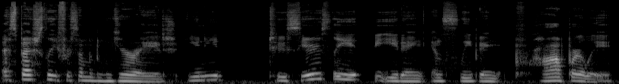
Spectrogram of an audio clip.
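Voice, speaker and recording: Stern adult male hero, voiced by a female reader, lowish register, flat deadpan delivery, audiobook character work. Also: moderate pace. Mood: blunt, lecturing. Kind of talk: audiobook-style fan fiction character acting.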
